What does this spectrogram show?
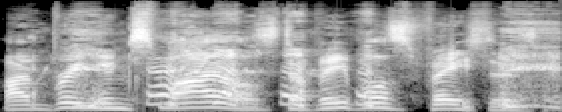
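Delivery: hammed-up wrestler promo; wrestling promo voice. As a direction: growl it like a heel wrestler.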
